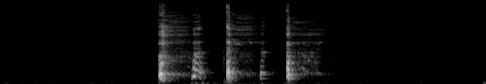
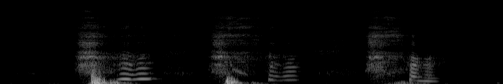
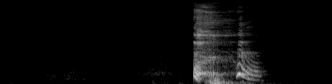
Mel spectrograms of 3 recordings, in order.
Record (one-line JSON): {"three_cough_length": "4.9 s", "three_cough_amplitude": 25441, "three_cough_signal_mean_std_ratio": 0.21, "exhalation_length": "5.0 s", "exhalation_amplitude": 4164, "exhalation_signal_mean_std_ratio": 0.39, "cough_length": "3.3 s", "cough_amplitude": 14790, "cough_signal_mean_std_ratio": 0.29, "survey_phase": "beta (2021-08-13 to 2022-03-07)", "age": "45-64", "gender": "Female", "wearing_mask": "No", "symptom_none": true, "smoker_status": "Ex-smoker", "respiratory_condition_asthma": false, "respiratory_condition_other": false, "recruitment_source": "REACT", "submission_delay": "4 days", "covid_test_result": "Negative", "covid_test_method": "RT-qPCR"}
